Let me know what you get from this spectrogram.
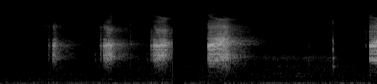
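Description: Tree frogs give harsh, rasping bursts, each a quarter-second croak, repeated at uneven intervals.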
